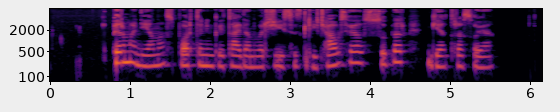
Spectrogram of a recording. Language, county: Lithuanian, Telšiai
